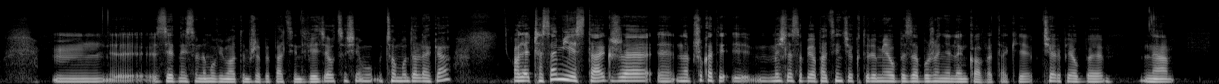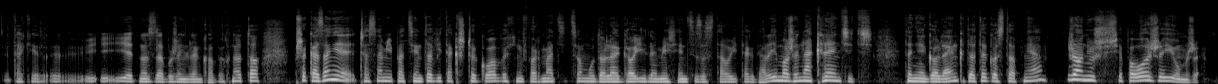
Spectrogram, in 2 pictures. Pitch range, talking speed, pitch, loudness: 130-165 Hz, 170 wpm, 150 Hz, -25 LUFS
